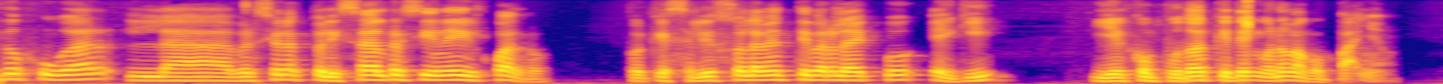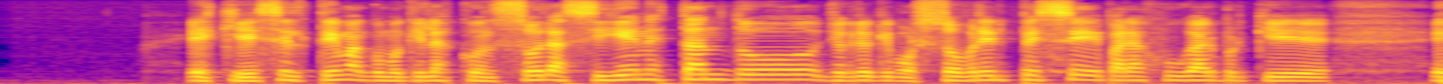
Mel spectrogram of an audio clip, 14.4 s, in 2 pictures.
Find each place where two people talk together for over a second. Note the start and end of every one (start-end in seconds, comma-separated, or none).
none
